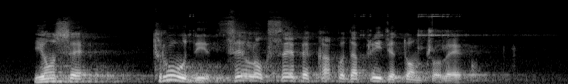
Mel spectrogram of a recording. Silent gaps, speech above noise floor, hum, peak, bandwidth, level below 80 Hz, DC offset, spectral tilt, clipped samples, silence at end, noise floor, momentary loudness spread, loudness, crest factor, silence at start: none; 38 dB; none; -2 dBFS; 11.5 kHz; -62 dBFS; under 0.1%; -7 dB/octave; under 0.1%; 0.8 s; -55 dBFS; 18 LU; -18 LUFS; 16 dB; 0.35 s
